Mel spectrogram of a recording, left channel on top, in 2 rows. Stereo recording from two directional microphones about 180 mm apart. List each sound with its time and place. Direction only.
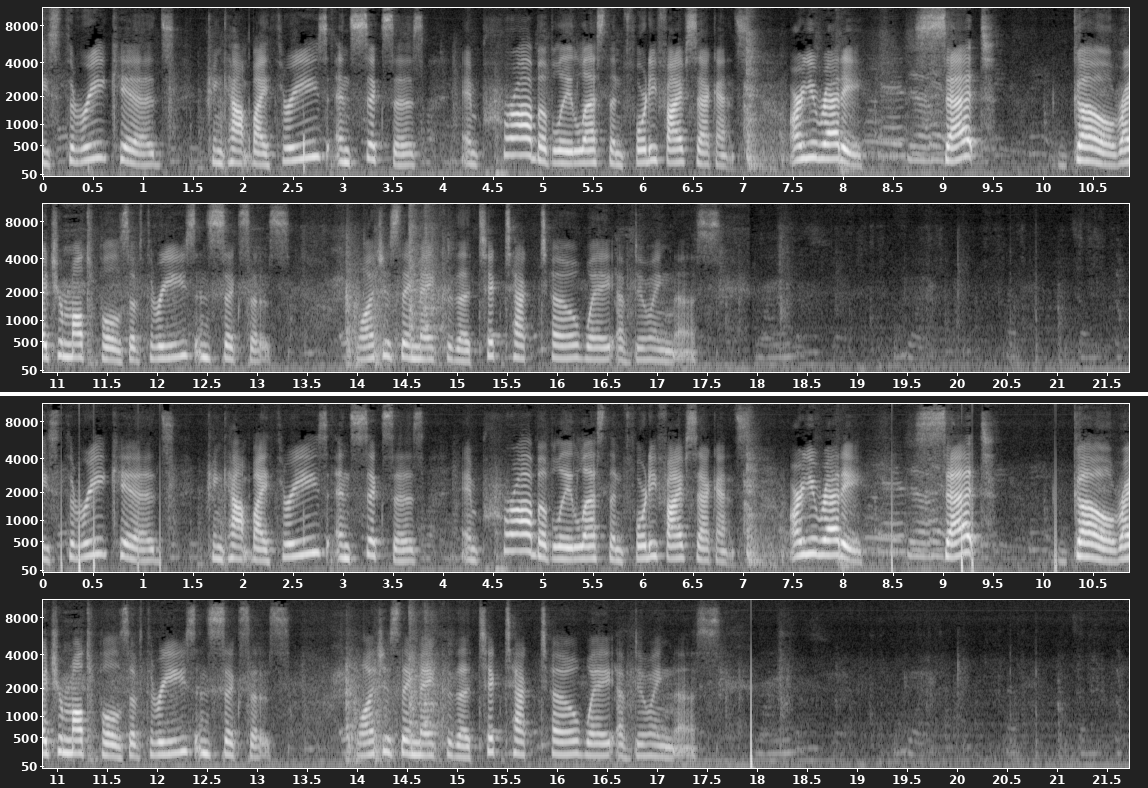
0.0 s a woman's voice: 5° left (ahead or behind)
8.6 s a sound: 25° left (ahead or behind)
8.9 s a woman's voice: 5° left (ahead or behind)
